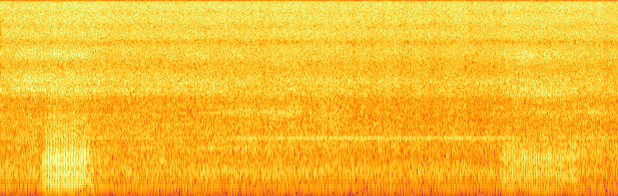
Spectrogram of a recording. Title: Reese's having a dream and muffin snoring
